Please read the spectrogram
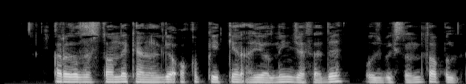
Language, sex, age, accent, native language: Uzbek, male, under 19, Samarqand, Uzbek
